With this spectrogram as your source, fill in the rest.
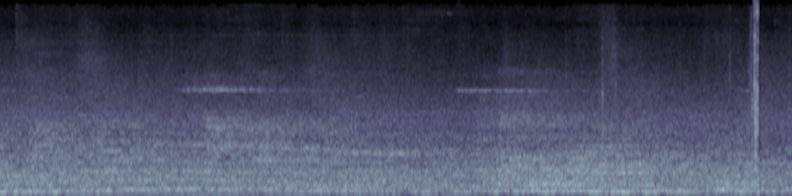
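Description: Visitors' voices murmur softly in a large echoing hall.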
